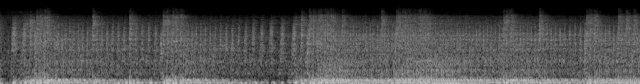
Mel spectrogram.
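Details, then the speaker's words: Used Wright Stander mower's twin-cylinder engine, running on starting fluid after compression tests of about 90-100 and 60-70, with a loud, steady even drone, no misses or knocks; engine sounds healthy. "I was trying to keep it running for a little bit anyways, just so I could listen to the motor and kind of get a good indication of its condition or whether it's, you know, running smooth or what the issue was. And to me, it sounded pretty damn good."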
